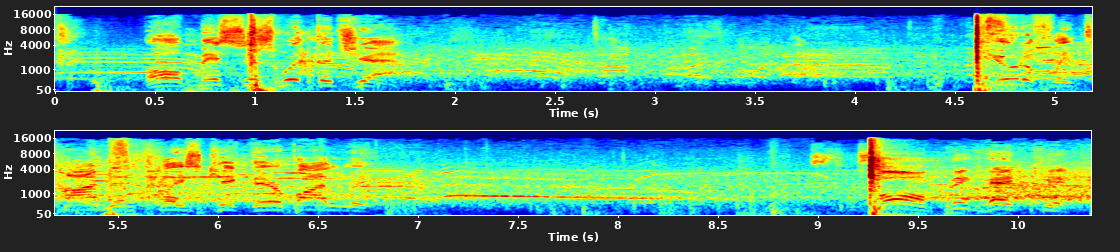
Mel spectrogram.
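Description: Blows land with sharp, heavy thuds.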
